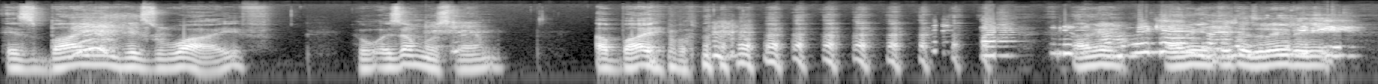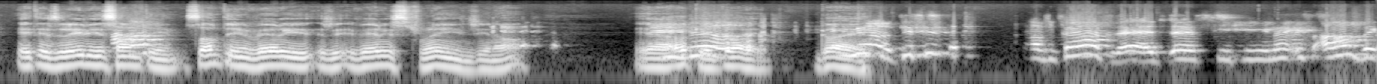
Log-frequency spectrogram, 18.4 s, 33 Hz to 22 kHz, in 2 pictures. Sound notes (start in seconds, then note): 4.3 Ketawa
